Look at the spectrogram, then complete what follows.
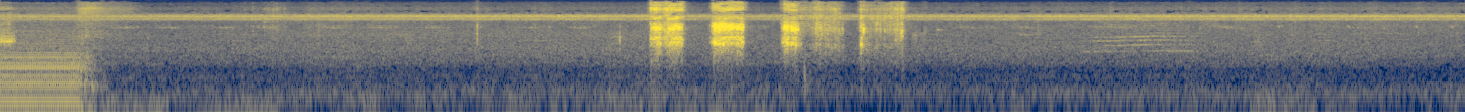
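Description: Aerosol contact cleaner sprayed through its straw into a small-engine carburetor in about five short hissing bursts, a little after the middle. A steady insect trill runs underneath, and a loud steady hum cuts off within the first second.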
